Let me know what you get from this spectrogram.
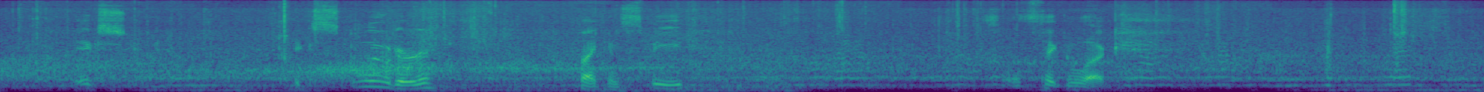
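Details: Steady low drone of honey bees at a hive being harvested, with short bursts of human voice and a few handling knocks over the hum.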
